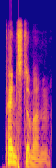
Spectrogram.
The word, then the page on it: pentstemon: British English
